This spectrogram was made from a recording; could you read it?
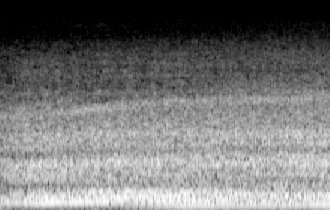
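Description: A truck engine idles steadily at the Bankstown Showgrounds, where the truck faces off with a smart car, with a low, constant rumble and a faint hum, fairly loud, with no talking over it.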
